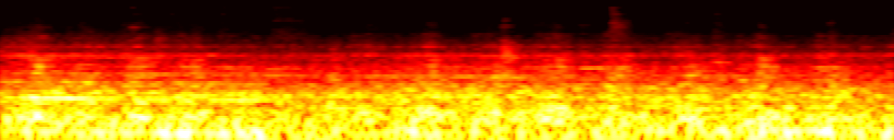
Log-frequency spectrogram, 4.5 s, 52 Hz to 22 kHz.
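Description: Keihan 5000 series commuter train running, heard inside the car: a steady low rumble with scattered light clicks from the wheels as the car rolls alongside a station platform.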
